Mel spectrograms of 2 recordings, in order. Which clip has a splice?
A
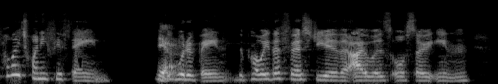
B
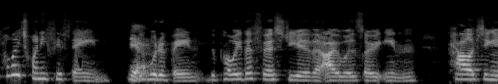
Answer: B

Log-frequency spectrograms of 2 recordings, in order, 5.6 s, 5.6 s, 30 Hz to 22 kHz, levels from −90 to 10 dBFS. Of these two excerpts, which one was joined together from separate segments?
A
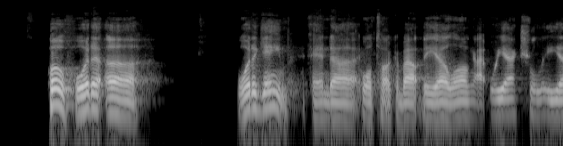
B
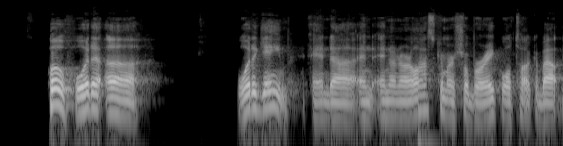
A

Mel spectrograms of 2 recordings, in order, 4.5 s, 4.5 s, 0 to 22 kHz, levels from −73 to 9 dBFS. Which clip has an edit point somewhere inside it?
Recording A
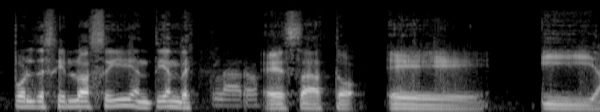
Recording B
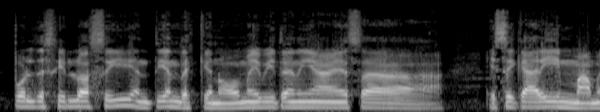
A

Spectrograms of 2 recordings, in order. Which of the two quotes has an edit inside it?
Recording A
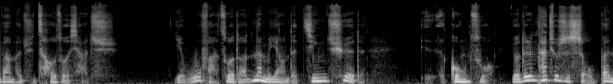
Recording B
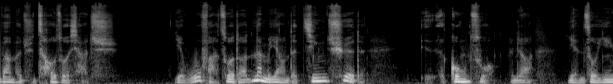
A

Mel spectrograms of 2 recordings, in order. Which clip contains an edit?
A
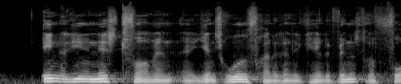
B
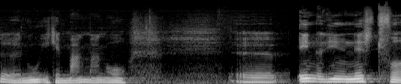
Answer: B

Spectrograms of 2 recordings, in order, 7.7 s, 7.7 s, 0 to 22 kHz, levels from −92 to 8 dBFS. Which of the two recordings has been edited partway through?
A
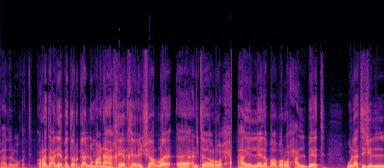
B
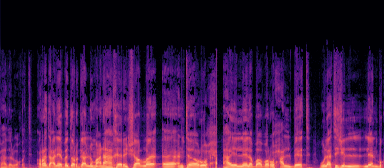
B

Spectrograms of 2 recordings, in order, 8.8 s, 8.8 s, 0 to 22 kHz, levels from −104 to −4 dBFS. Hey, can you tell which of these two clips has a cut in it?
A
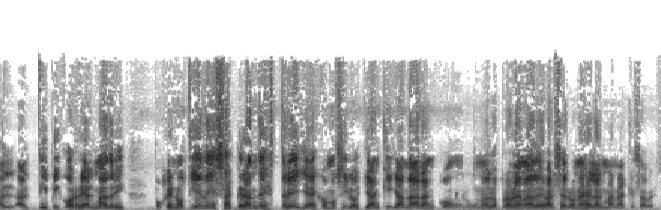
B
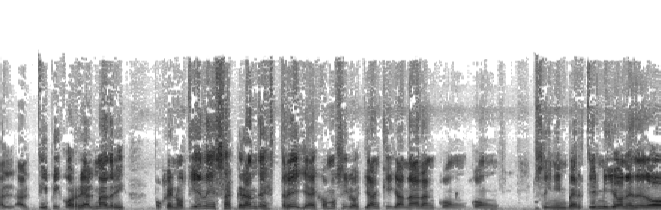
A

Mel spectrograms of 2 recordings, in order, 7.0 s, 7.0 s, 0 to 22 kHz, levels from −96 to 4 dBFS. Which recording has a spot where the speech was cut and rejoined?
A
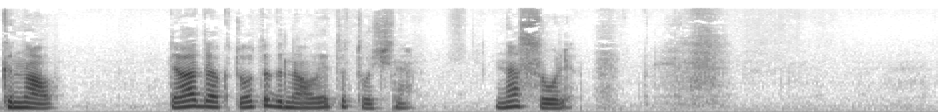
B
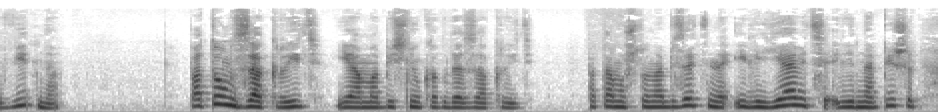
B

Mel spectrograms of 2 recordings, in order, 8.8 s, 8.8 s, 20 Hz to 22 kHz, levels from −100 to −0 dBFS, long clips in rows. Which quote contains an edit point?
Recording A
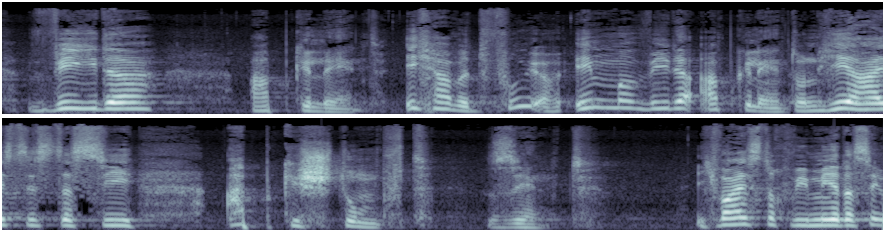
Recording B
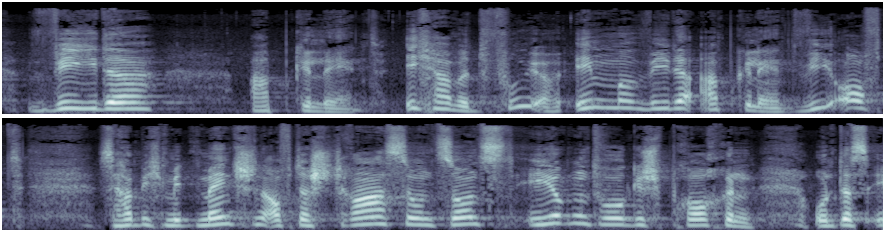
A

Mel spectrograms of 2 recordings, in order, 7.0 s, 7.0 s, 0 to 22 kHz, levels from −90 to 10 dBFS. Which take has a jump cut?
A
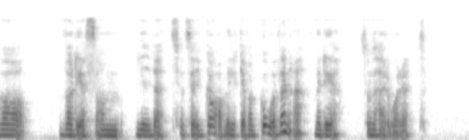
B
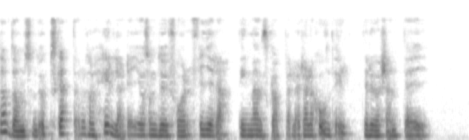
B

